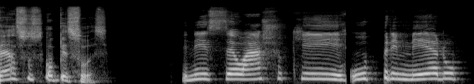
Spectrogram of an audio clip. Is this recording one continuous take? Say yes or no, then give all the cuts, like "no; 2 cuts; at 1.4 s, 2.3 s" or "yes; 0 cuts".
yes; 0 cuts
